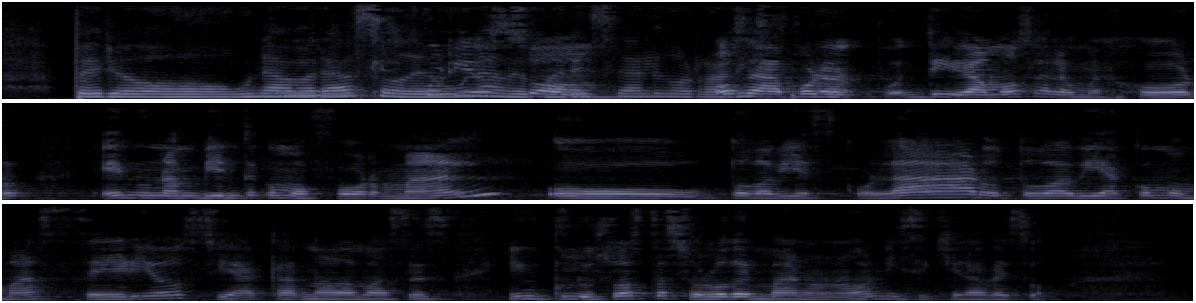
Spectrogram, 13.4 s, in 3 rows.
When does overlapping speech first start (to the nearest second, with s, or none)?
1 s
